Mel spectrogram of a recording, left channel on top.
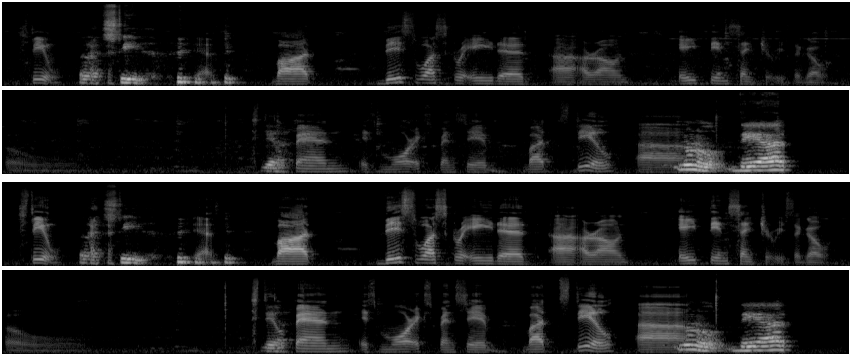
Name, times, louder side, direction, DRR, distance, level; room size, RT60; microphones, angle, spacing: voice 1, 0.2-0.6 0.9-1.1 1.9-2.1 2.7-3.1 3.7-6.3 6.8-9.3 11.0-13.4 13.7-15.4, right 6 dB, 40° right, 0.5 m, -38 dB
voice 2, 0.8-2.3 11.1-11.4 15.2-16.3, left 4 dB, 35° left, 0.5 m, -28 dB
9.2 x 3.8 x 2.9 m
head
